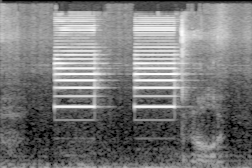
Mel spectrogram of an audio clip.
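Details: Two loud electronic buzzer tones, each under half a second, from a MyoSmart Slim bruxism alarm, which monitors masseter muscle activity, set off by simulated clenching.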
